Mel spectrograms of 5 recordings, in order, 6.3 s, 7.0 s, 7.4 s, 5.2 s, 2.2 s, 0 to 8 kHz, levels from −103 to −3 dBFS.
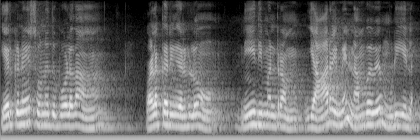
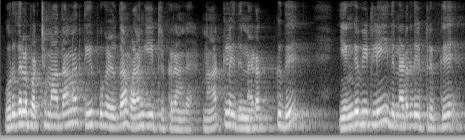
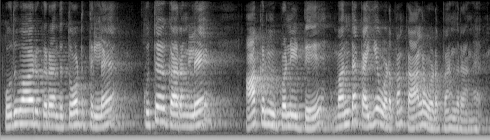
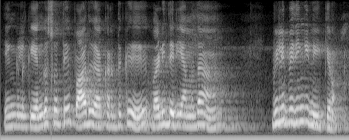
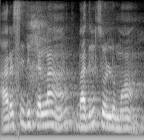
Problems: none marked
